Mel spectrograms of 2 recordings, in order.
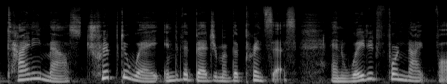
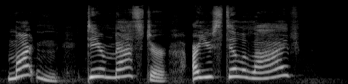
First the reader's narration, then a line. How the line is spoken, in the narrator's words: called out to him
